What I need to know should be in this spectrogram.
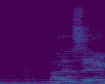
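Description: A woman sings through a loudspeaker in a large echoing hall.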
